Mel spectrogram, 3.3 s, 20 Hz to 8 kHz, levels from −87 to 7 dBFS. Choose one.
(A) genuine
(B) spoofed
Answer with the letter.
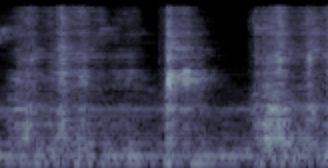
B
